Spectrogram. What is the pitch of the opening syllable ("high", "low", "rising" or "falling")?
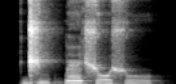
low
